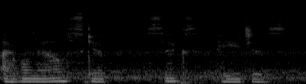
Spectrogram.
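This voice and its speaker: There is noticeable background noise behind this man. He speaks at a very slow pace with a medium pitch. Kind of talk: audiobook reading.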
